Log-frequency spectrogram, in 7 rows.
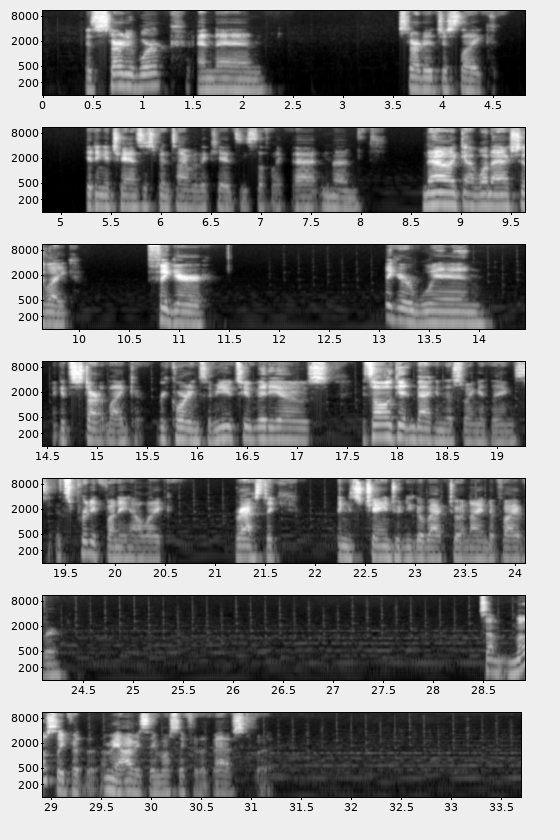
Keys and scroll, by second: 23.9 ctrl+z, 24.0-25.2 typing.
